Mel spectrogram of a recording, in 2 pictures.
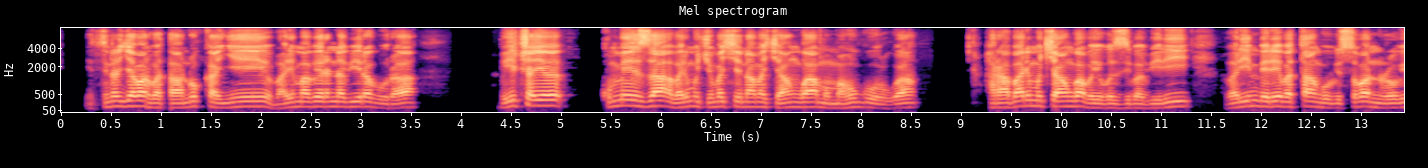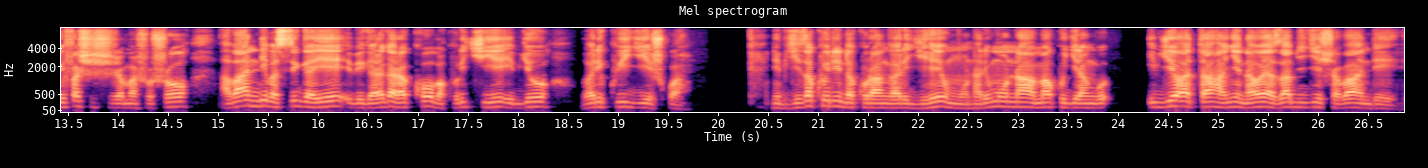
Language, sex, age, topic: Kinyarwanda, male, 18-24, education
